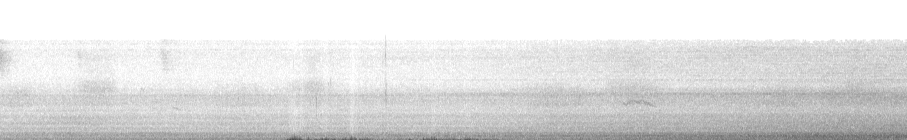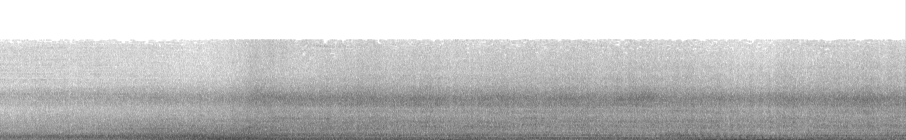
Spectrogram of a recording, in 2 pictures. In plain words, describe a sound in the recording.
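A diesel train engine rumbles, growing louder as the train approaches.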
